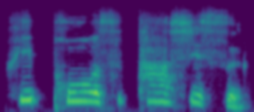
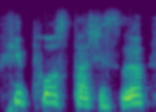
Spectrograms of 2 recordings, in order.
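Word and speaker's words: ὑπόστασις: 밑에 사전 내려가 보니까 여기 발음 나와요 휘포 스타시스 이거 쓰세요 휘포스터시스라고 이걸 읽으셔야 돼요 휘퍼스타시스 밑에 발음이 적혀 있으니까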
